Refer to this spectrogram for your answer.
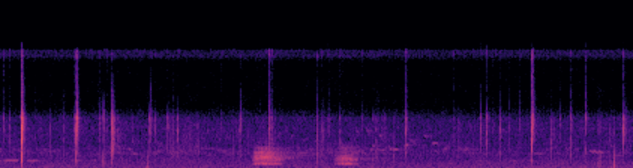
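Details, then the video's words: Distant roe deer on an evening in the countryside, giving two short rough barks about a second apart near the middle, over the steady popping and crackling of a nearby campfire. "Deer sounds"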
